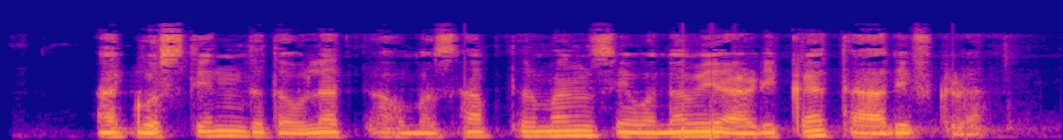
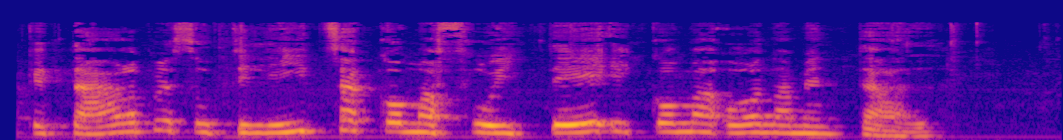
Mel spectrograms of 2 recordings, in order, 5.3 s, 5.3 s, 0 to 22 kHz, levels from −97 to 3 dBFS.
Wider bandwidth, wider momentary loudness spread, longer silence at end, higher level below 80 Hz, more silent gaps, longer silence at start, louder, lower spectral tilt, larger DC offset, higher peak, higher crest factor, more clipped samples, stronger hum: about the same, 11 kHz vs 11.5 kHz; second, 8 LU vs 13 LU; second, 0.35 s vs 0.65 s; first, -54 dBFS vs -66 dBFS; neither; first, 0.5 s vs 0.2 s; first, -21 LUFS vs -25 LUFS; about the same, -5 dB/octave vs -5.5 dB/octave; neither; about the same, -6 dBFS vs -8 dBFS; about the same, 14 dB vs 16 dB; neither; neither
